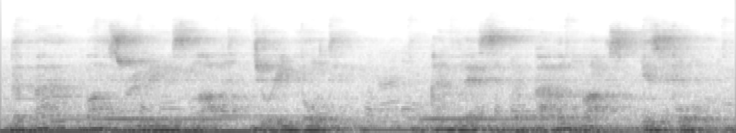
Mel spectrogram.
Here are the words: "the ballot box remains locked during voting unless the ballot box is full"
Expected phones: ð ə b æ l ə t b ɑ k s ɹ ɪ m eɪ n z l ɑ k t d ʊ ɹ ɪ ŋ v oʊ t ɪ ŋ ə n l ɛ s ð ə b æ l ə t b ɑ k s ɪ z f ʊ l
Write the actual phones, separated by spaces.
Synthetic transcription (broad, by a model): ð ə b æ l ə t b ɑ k s ɹ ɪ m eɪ n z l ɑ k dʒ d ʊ ɹ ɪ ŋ b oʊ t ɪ ə n l ɛ s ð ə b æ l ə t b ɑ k s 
